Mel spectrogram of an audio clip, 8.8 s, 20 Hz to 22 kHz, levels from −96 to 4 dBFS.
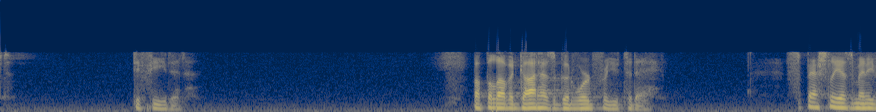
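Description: At 4.92 s the speech hits packet loss with pitch repetition: about 40 ms, which fits two lost packets, is bridged by repeating the last pitch period. It sounds like a briefly held, buzzy tone. A spectrogram shows frozen harmonics, and the waveform shows identical repeating cycles before normal speech resumes by 4.96 s.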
